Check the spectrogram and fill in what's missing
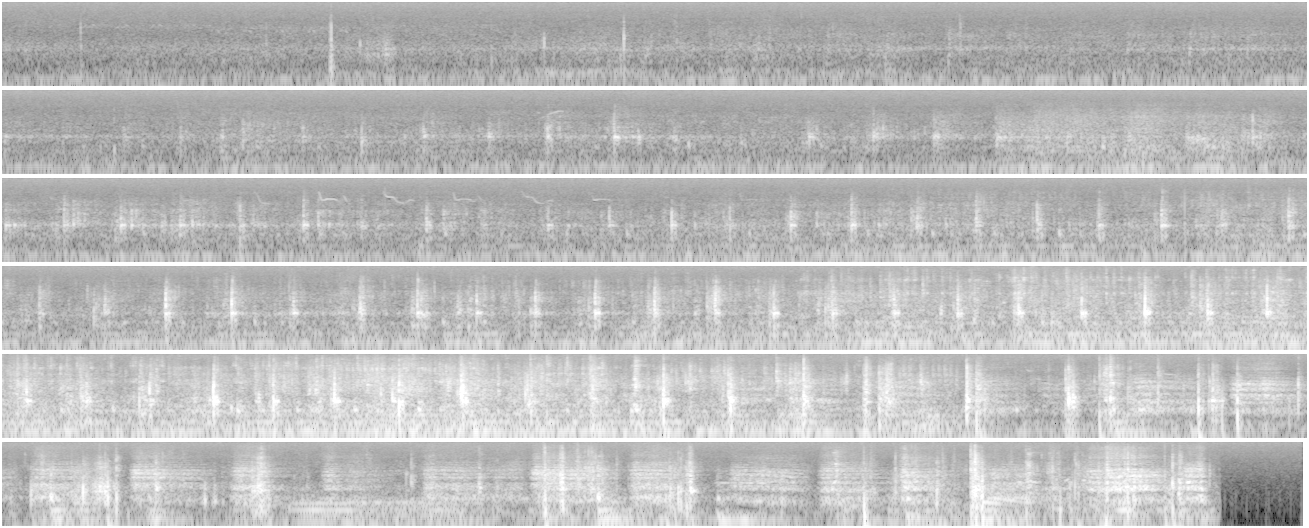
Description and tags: Horse-drawn carriage - Approach and stop
A horse drawn carriage approaches and stops in front of you.
Exterior recording - Mono
carriage, diligence, horse, horse-drawn, stage-coach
